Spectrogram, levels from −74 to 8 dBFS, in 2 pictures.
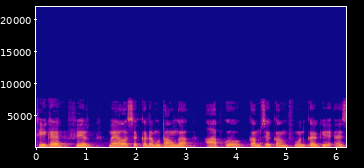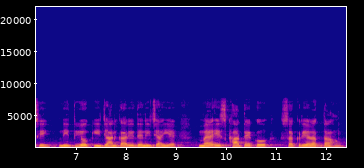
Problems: none marked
